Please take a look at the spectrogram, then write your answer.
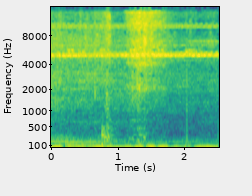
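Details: Honda CB300 after starter-area repair (snapping and whistle on start, cold or warm; magneto, plate and starter gear checked or replaced): steady, even low thump of a single idling smoothly, no cracking or whistle at start; normal idle.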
